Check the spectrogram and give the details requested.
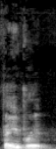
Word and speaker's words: favorite: My favorite, and by the way, this favorite, as we'll see, is often reduced to two syllables, favorite.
